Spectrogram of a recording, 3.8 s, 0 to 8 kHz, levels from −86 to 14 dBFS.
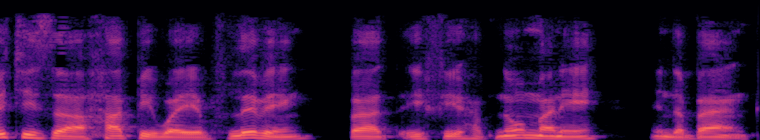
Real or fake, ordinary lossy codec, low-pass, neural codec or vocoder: real; MP3, 48 kbps; 7.2 kHz; none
